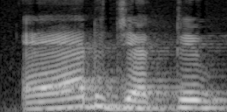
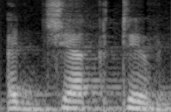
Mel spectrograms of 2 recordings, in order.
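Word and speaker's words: adjective: लेट me tell you that एडजेक्टिव इज नॉट the proper pronunciation it इज एडजेक्टिव डी is silent what is एडजेक्टिव अ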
